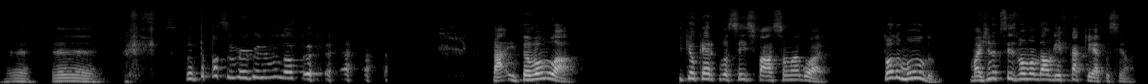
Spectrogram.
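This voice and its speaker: A young man with a Brazilian Portuguese accent teaching a live online English class over his webcam. He demonstrates sounds out loud and keeps checking in with his students. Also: high voice.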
